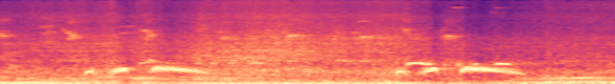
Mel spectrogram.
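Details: Vigorously calling local spotted dove, cetrekan style, giving two phrases of quick clipped introductory notes leading into a drawn-out soft descending coo, with a constant low rumble behind.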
